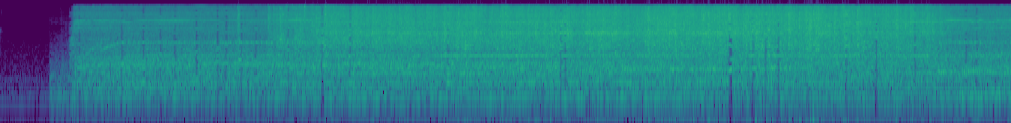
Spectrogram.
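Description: Dyson cordless stick vacuum with its soft roller cleaner head, in low power mode, starting up about half a second in with a motor whine that rises slightly. It runs steadily over tile, louder from about three seconds in while it picks up a line of ground Fruit Loops, chili flakes, flax seeds and peas, and easing a little near the end.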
